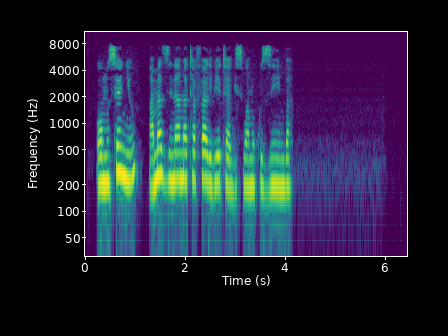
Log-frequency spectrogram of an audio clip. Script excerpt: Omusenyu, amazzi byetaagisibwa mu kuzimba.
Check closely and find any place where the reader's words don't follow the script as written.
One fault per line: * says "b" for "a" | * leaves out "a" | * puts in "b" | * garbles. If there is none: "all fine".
* puts in "n'amataffaali"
